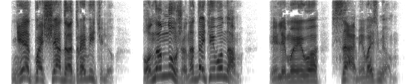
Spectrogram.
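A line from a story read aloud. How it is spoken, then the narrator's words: Shouting. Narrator (Russian): камнелом закричал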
